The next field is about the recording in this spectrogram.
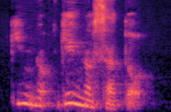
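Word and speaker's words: Ginnosato: C'est le Ginno Sato, je crois, la variété de riz, si je ne me trompe pas. Ginno Sato.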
